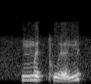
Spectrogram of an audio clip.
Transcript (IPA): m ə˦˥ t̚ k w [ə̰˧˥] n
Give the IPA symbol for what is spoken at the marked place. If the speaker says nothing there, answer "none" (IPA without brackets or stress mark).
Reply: ə̰˧˥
